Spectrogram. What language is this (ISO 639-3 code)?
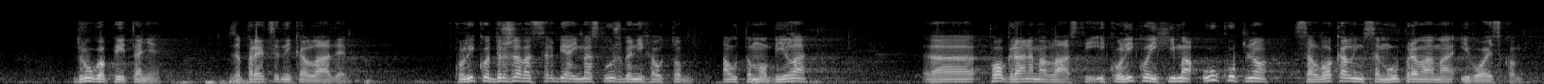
srp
